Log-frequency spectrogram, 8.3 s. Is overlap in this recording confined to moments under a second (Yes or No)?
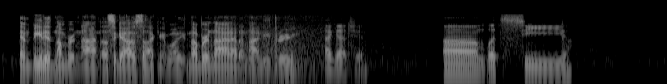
Yes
